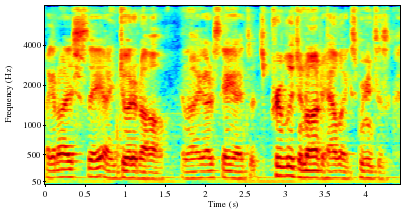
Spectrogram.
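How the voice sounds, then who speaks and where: Very fast speech from a man with a fairly low, somewhat breathy voice, a dark, mellow tone, ordinary pitch variation, and audible room echo. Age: 60s. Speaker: mayoral candidate and military veteran. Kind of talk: casual personal reflection vlog. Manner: rambling, halting with fillers.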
